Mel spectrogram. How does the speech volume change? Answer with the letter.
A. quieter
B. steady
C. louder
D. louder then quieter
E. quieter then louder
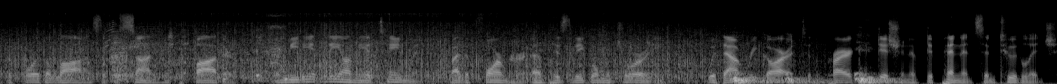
B.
